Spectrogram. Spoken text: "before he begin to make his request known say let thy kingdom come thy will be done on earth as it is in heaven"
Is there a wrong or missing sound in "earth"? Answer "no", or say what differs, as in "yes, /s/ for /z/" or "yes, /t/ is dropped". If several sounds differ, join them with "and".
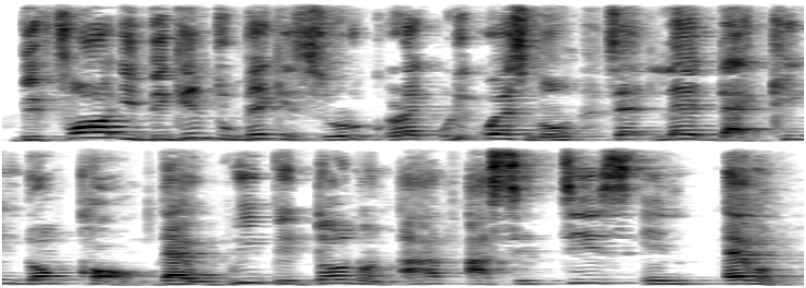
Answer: yes, /t/ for /θ/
